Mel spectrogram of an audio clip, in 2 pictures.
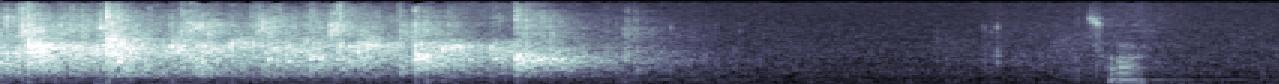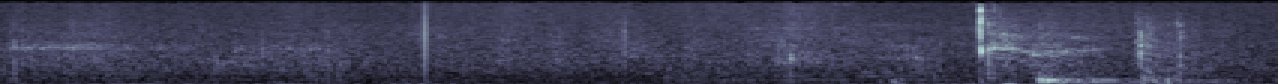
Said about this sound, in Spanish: Vamos a estar interpretando, así que quiero que le den un aplauso de bienvenida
